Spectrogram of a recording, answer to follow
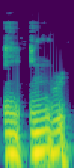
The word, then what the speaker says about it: inguinal: been the common locations to be found are the bladder, lower abdominal wall, and I can't pronounce this word, but it's the groin region. Inguinal.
